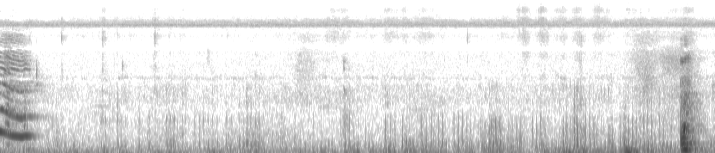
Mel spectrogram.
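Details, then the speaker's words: Pet cat (Simba) coming close and making an internal snore-like sound, a brief meow then a soft, steady low rumbling purr; owner notes people mistake it for congestion, but it is normal purring. "നമ്മുടെ അടുത്ത് വരുമ്പോൾ അവര് ഉള്ളിൽ നിന്ന് ഒരു sound ഉണ്ടാക്കുന്നത് ഇങ്ങനെ ഈ കൂർക്കം വലിക്കില്ലേ അതുപോലുള്ള ഒരു സൗണ്ടാ"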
